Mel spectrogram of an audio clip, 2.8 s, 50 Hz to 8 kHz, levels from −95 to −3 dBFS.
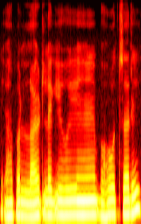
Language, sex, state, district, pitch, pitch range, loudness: Hindi, male, Delhi, New Delhi, 135 Hz, 135-140 Hz, -11 LUFS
